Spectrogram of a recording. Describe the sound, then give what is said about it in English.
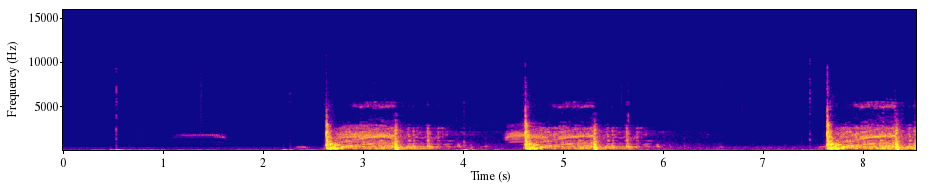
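An overheated truck engine, its radiator boiling, cranks in three separate bursts, each a loud, rough grinding whir lasting about a second and never catching. Short pauses fall between the attempts, with no talking. “She still won't start.”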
